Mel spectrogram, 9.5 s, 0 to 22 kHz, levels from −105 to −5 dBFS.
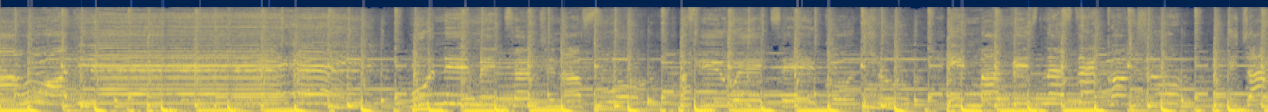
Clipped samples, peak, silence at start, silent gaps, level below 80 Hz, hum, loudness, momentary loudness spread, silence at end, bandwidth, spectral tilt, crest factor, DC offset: under 0.1%; 0 dBFS; 0 s; none; -12 dBFS; none; -10 LUFS; 4 LU; 0 s; 16.5 kHz; -5 dB/octave; 8 dB; under 0.1%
